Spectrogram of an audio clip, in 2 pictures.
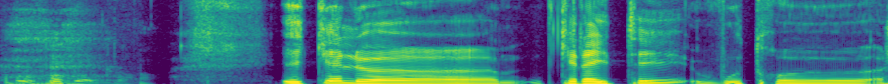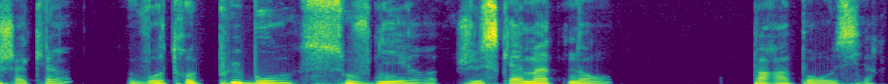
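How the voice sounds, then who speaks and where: Male interviewer, fairly high yet dark-toned, polite questions. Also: animated, slow, no room sound. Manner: polite, hesitant.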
